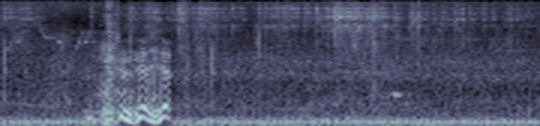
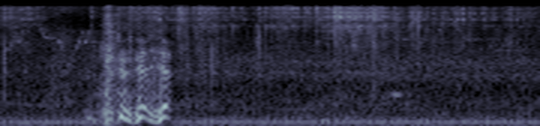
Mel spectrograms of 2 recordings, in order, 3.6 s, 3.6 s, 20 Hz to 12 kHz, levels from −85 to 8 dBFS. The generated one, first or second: first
